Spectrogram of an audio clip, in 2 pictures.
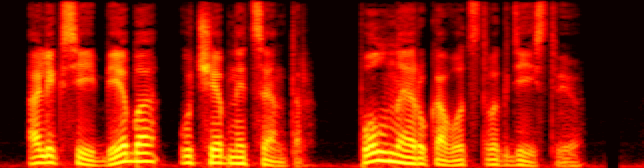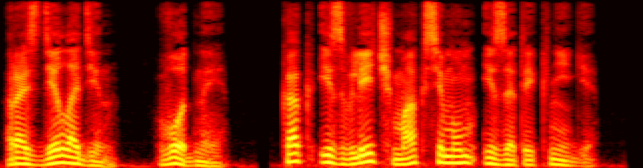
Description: Аудиокнига Учебный центр. Полное руководство к действию | Библиотека аудиокниг
Полное руководство к действию Автор Алексей Беба Читает аудиокнигу Авточтец ЛитРес.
